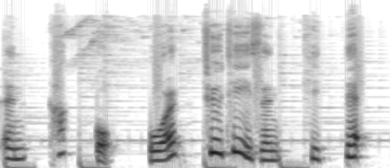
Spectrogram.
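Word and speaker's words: かっこ: This small tsu sound is translated as a double consonant in English. When it's romanized, we have two consonants, like two K's in kakko or two T's in kitte.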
